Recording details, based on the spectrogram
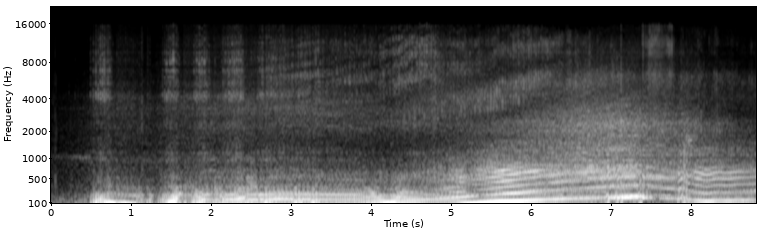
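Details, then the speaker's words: Nissan 1400 bakkie drive-by with new exhaust, single box: smooth deep note rising and falling cleanly with throttle, no rattles or blowing; healthy exhaust, similar to the old one. "I don't know about you guys but I think it sounds really good uh it only has one box in so these buckes are actually quite quiet from uh from Factory"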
